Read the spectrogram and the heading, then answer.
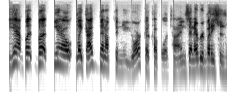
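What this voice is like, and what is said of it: Southern US accent, slow speech. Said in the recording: “why do you talk so slow? Because I am as Southern as you can get ... you have a very thick accent ... You do have a little bit of my daughter's boyfriend's Southern”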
